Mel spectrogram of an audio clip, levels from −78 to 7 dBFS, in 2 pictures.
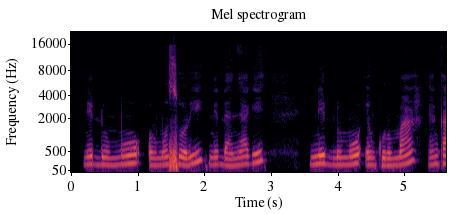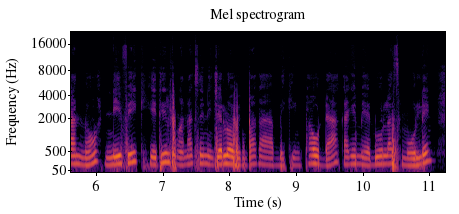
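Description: Throughout the speech, two layers of lossy coding artefacts are audible together, one codec's artefacts heard on top of the other's. This is likely transcoding between lossy codecs, consistent with roughly 59 kbit/s MP3 followed by 32 kbit/s Opus. A spectrogram shows patchy, blocky upper bands ending at 20.2 kHz.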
